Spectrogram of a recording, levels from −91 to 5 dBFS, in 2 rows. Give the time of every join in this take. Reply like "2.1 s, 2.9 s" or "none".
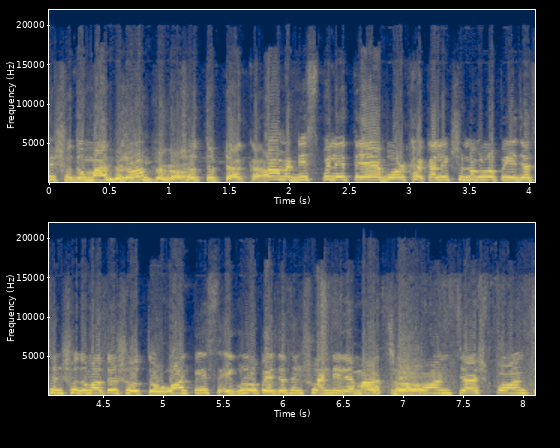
1.8 s, 6.3 s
